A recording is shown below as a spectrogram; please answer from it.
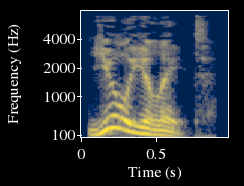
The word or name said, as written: ululate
